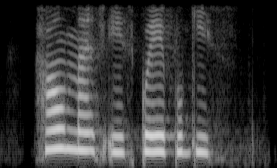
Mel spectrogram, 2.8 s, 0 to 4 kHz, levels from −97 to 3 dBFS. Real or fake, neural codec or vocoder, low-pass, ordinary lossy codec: fake; codec, 16 kHz, 4.8 kbps, FACodec; 3.6 kHz; none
